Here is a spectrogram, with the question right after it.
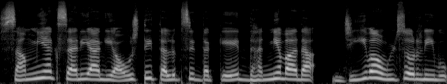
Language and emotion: Kannada, happy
